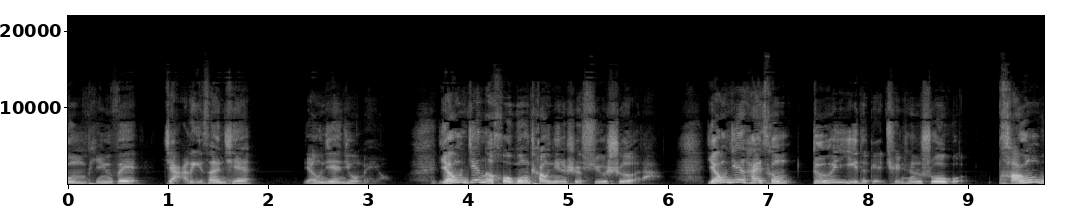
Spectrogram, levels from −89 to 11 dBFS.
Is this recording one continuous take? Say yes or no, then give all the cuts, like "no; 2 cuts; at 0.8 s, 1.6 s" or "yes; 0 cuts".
yes; 0 cuts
